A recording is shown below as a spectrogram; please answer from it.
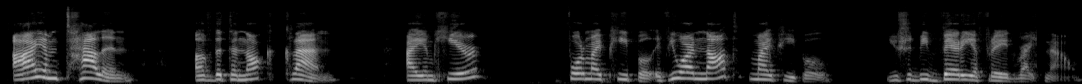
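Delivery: booming, very loud, high-pitched voice. A game player speaks as her character to her group and the room: very loud declaration. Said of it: "she's going to say very loudly".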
